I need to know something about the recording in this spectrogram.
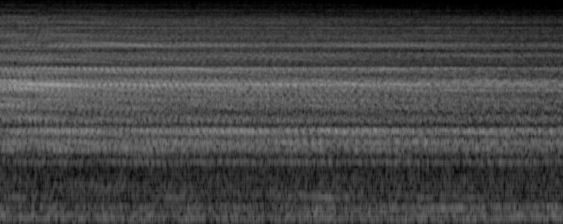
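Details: Old scrapyard hard drive with damaged connectors, powered on; thin high whine fades as it gets slower and stops, failing to stay spun up.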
